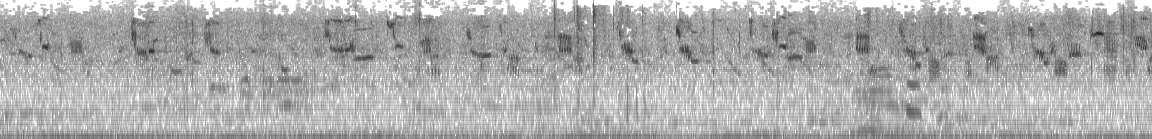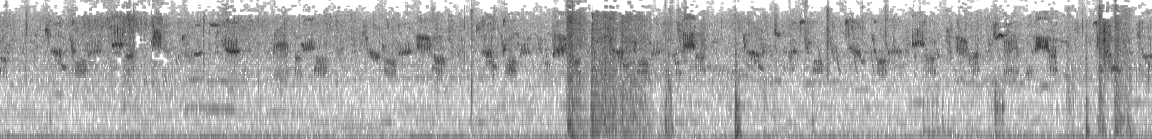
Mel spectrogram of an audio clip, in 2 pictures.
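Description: Small birds chirping in quick, scattered short calls, over a steady low hum. About three-quarters of the way through there is a brief rustling burst and then a single sharp click.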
